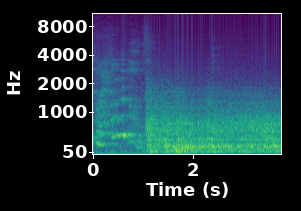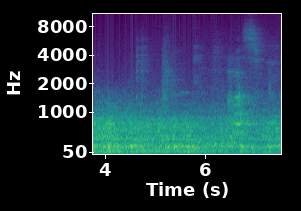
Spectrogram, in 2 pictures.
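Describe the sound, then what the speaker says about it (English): Thunder rumbles through a stormy radio play of The Tempest, opening with a sharp crack and then rolling on as a broad, continuous low roar, with faint brief voices now and then. "Alas, the storm is come again."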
